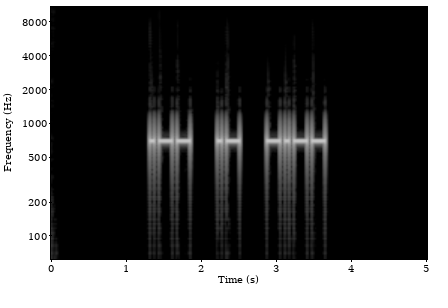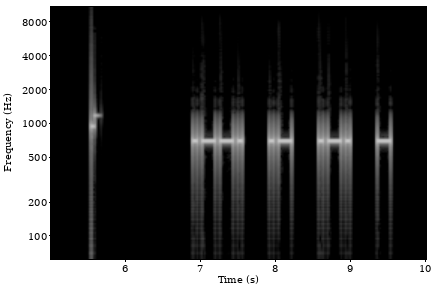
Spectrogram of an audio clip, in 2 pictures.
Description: Morse code, heard as a keyed tone, about 20 wpm, spaced as for 14 wpm, 700 Hz. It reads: WAY PART
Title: 2x Character Spacing - Top 200 Words - 20wpm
